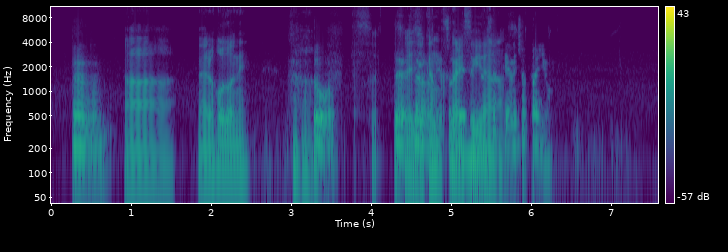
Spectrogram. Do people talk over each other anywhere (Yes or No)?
Yes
